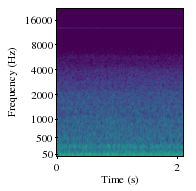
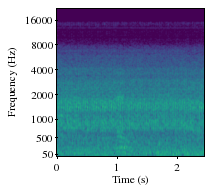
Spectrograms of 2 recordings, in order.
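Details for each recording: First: Toyota Fortuner diesel with code P0093, stalling while driving and no acceleration: deep idle with an uneven, lumpy pulse and strong shaking caused by a faulty injector on cylinder 3, before the injectors are tested and cleaned. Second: Toyota Fortuner diesel after fixing code P0093 (stalling while driving, shaking, knocking) with all four injectors replaced and tested: engine now idles evenly with steady low clatter, no shake, misfire or surging; smooth normal idle.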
